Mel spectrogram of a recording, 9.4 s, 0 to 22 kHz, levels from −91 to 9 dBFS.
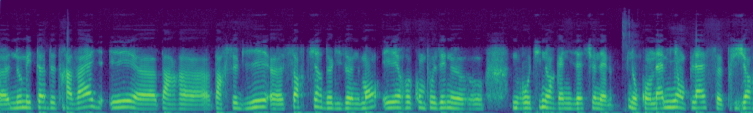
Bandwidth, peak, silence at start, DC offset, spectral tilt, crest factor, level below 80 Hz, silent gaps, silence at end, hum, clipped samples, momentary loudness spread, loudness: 6.8 kHz; 0 dBFS; 0 s; under 0.1%; -7.5 dB/octave; 16 dB; -46 dBFS; none; 0 s; none; under 0.1%; 5 LU; -16 LUFS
